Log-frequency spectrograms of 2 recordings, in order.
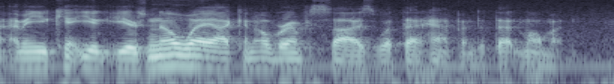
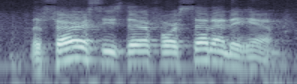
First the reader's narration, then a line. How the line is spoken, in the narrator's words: they didn't just say, they yelled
